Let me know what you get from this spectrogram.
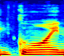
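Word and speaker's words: Glóin: I'd just say Gloin, man. I say Gloin too. Gloin it Gloin? is. Like groin? Oh Yeah, like no, Gloin, Ontario.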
